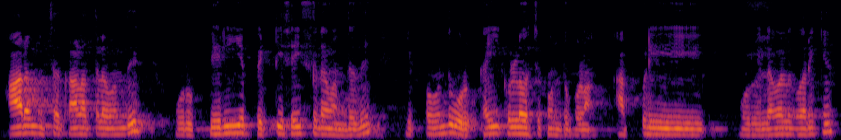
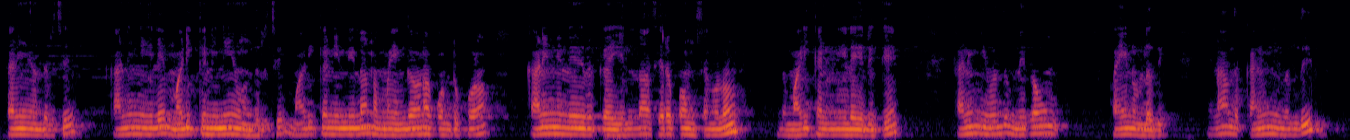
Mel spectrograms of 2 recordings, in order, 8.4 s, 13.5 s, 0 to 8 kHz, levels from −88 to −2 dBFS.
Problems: low volume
